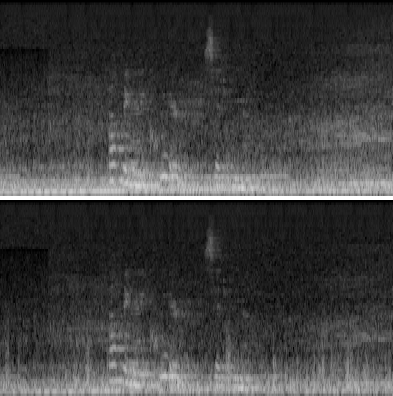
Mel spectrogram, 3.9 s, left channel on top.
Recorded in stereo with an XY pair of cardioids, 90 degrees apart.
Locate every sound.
1.1 s a woman speaking: 35° left, 4 m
